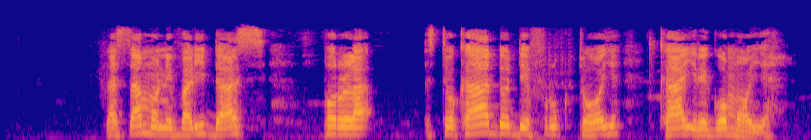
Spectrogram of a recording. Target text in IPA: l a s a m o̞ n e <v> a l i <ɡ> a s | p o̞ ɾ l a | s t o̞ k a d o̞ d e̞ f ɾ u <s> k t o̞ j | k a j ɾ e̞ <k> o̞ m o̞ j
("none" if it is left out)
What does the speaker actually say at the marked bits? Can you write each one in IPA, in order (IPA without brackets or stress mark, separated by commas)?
v, d, none, ɡ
